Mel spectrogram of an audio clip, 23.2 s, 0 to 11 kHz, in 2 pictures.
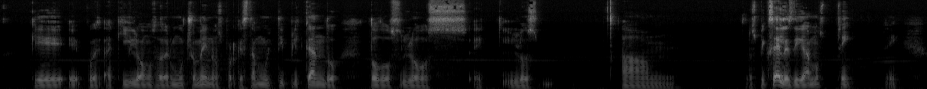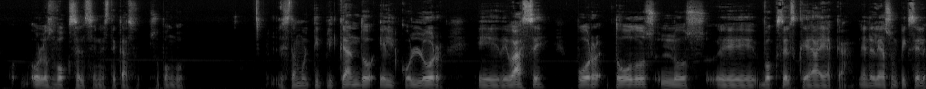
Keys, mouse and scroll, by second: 0.7 click, 1.9 click, 10.2-10.5 scroll up 2, 18.8 click, 20.1 click.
